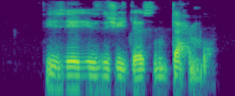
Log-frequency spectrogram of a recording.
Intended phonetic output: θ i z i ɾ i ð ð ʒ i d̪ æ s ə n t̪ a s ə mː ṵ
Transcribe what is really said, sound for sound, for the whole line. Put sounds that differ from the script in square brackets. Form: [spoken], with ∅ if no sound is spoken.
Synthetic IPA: θ i z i ɾ i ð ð ʒ i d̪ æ s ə n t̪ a [ħ] ə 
